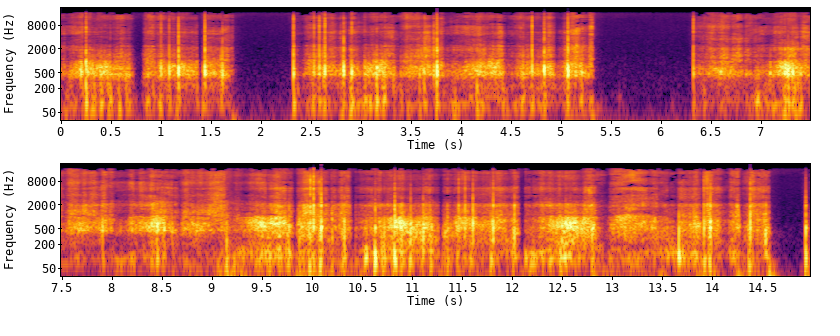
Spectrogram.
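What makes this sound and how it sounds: A single long fingernail scratches and taps across the embossed GUCCI logo on a dark cardboard gift box lying flat. The result is dry, papery scraping in rhythmic bursts, with a warm midrange rasp and soft tapping. Two brief silent pauses break up the scratching.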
